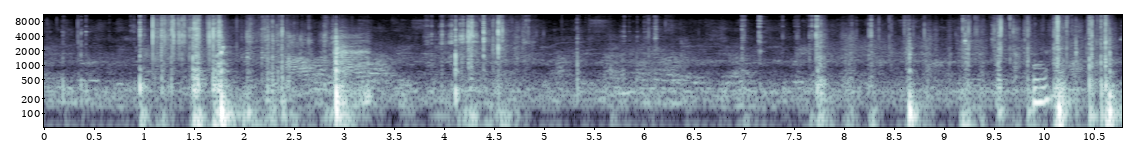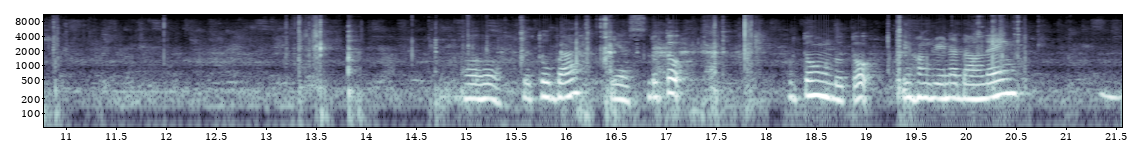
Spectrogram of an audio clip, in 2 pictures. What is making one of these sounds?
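A knife crunches and crackles through crisp pork skin.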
